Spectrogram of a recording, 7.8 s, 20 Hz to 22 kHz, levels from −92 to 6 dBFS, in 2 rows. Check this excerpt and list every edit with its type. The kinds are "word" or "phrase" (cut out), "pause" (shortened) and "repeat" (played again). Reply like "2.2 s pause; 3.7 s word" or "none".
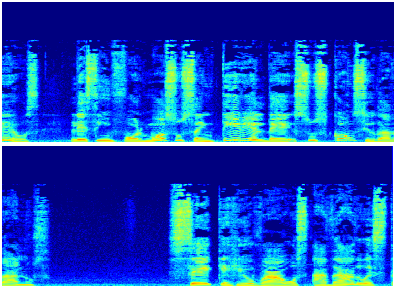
none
